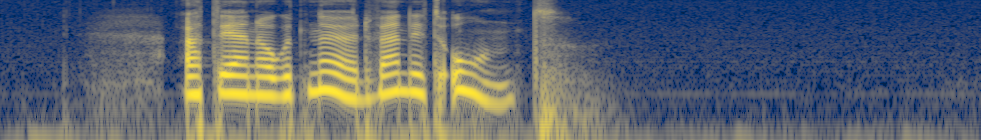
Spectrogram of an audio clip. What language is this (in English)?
Swedish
